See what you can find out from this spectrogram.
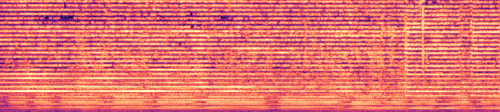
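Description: Loud truck horns blare continuously during slow protest convoys of trucks in cities across Spain, part of the hauliers' indefinite strike, several overlapping sustained tones merging into one steady, droning honk with no pause for the whole stretch and no voices.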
